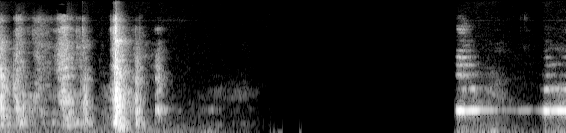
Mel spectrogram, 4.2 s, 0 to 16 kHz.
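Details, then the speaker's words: Commodore Amiga 1000 powered up after about 30 years in storage, trying Kickstart disks; clicking and chatter bursts then steady whirring as drive spins, disk never loads, disk drive trouble suspected, disks possibly defective: floppy drive noise, disk not loading. "it sounds like what we have here is quite possibly disc drive troubles"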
